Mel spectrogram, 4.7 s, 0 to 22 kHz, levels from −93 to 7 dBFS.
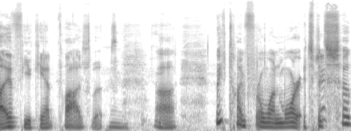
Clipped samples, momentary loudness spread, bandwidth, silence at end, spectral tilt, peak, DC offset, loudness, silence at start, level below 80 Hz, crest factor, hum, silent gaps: under 0.1%; 15 LU; over 20 kHz; 0 s; -6 dB/octave; -16 dBFS; under 0.1%; -33 LUFS; 0 s; -62 dBFS; 16 dB; none; none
